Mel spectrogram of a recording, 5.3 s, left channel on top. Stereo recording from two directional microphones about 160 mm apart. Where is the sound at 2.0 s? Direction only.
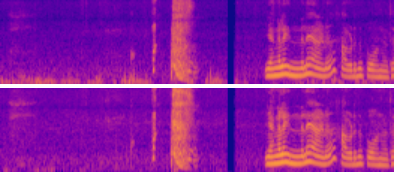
30° left (ahead or behind).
